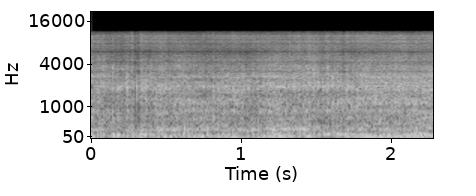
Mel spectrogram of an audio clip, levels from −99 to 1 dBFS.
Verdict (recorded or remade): remade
